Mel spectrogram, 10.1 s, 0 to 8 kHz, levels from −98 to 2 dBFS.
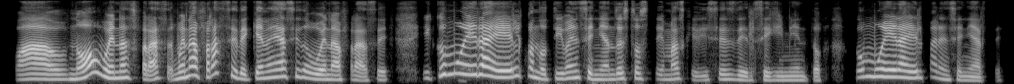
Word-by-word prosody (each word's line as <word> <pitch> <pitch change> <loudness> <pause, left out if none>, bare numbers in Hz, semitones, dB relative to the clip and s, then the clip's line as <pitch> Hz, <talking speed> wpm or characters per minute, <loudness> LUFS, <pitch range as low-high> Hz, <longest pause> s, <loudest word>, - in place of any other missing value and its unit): Guau, 175 0 +3
no, 195 - +3
buenas 225 +1 +2
frases 210 - 0
buena 230 +11 +4
frase, 305 -1 -2
de 185 -5 -2
quién 205 +3 +1
haya 255 +3 +2
sido 255 -5 -5
buena 170 -3 +1
frase, 150 -1 -6 0.3
¿y 215 0 -14
cómo 350 - -1
era 340 -4 +6
él 245 +4 +4
cuando 240 -11 -3
te 175 - -13
iba 205 +3 -1
enseñando 190 -6 -3
estos 200 0 -7
temas 175 0 -7
que 145 - -17
dices 170 +4 -9
del 145 -3 -7
seguimiento?, 145 -2 -8 0.3
¿cómo 270 +3 -2
era 255 -2 +5
él 225 +1 -2
para 235 -2 -11
enseñarte? 140 -6 -9
190 Hz, 185 wpm, -22 LUFS, 165-245 Hz, 0.3 s, era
